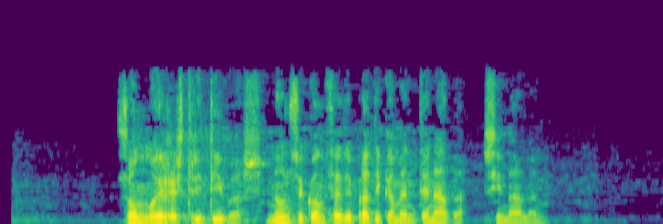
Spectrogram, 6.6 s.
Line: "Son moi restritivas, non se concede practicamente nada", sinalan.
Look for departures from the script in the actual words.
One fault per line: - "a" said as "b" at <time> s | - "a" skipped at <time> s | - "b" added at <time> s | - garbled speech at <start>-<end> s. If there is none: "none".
none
